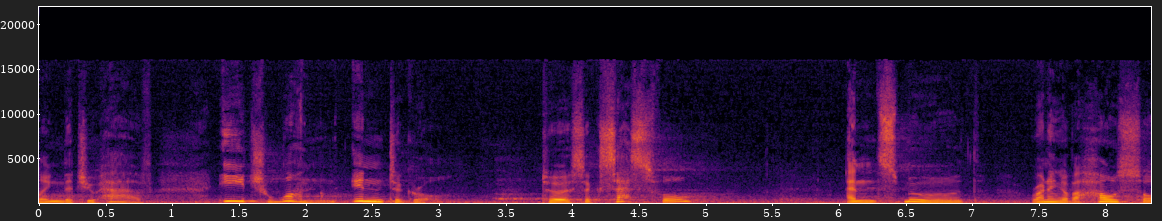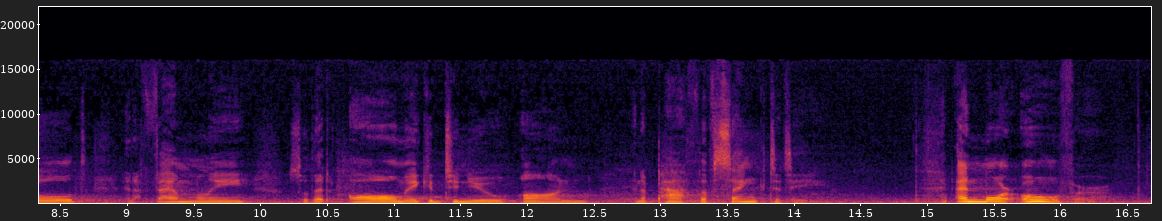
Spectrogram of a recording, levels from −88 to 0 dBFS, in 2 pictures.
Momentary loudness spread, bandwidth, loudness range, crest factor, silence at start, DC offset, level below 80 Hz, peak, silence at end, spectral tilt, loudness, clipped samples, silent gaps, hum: 22 LU; 16.5 kHz; 4 LU; 18 dB; 0 s; under 0.1%; -46 dBFS; -8 dBFS; 0 s; -6 dB/octave; -25 LUFS; under 0.1%; none; none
